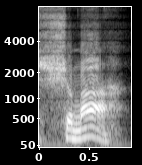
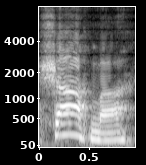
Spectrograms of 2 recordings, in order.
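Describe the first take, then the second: First: The stress is on the second syllable. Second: The stress is on the first syllable. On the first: The speaker calls it right. "it's Shema. ... emphasis is always the second syllable" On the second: The speaker calls it wrong. "it's not uh"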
